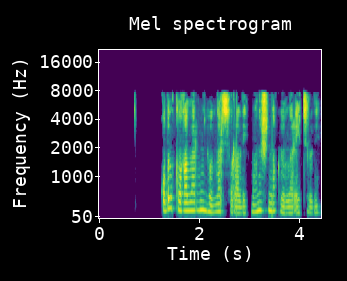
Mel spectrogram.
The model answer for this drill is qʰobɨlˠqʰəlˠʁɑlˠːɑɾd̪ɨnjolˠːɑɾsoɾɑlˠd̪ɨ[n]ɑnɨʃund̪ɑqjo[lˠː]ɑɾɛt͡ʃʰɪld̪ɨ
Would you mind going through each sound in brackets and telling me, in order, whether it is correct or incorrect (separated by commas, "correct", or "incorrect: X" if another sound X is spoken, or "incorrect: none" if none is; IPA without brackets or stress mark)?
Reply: incorrect: m, correct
